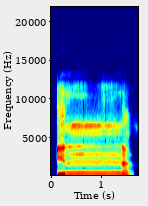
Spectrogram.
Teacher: اس حرف پر جب تشدید آ جاتی ہے یعنی شد کی علامت آ جاتی ہے تو اس کو یوں سمجھنا چاہیے کہ یہ دو آوازیں ہیں، پہلے نون ساکن اور پھر نون فتح کے ساتھ۔ تو اس کی اگر مثال ہم دیکھیں، ان، تو آپ نے دیکھا کہ پہلے ان اور پھر نہ۔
